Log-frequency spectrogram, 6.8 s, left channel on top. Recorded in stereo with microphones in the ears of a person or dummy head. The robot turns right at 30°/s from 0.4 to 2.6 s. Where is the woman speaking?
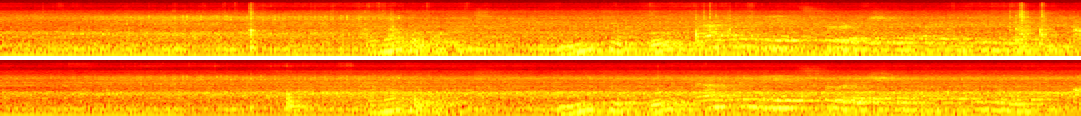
10° right (ahead or behind), 4.5 m.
